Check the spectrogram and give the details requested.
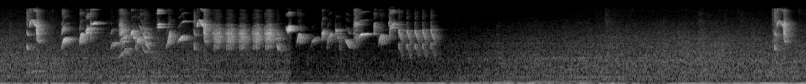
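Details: European goldfinch singing a competition entry for the 2016 World Championship in Goldfinch Song, held over the internet: rapid tinkling, twittering high notes in dense bursts for about four seconds, then near quiet with one last chirp.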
